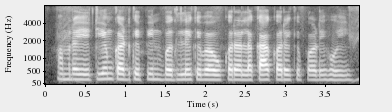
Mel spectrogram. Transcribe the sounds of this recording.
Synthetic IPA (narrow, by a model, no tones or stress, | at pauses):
ɦəmɾaeʈiemkaɾɖkepinbəd̪lekebaokəɾaləkakəɾekepəɽeɦoi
